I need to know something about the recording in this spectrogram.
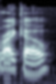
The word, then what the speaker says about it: Raikou: We got Raikou. However you want to say it. Technically pronounced Raikou.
